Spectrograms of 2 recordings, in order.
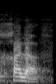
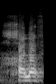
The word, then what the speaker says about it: khalaf: When you leave behind good children, good generations, they're called khalaf. When you leave behind disappointing generations, they're called khalf. Khalf is bad, khalaf is good.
